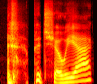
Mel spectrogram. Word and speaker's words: Piechowiak: It's Pchoviaak.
